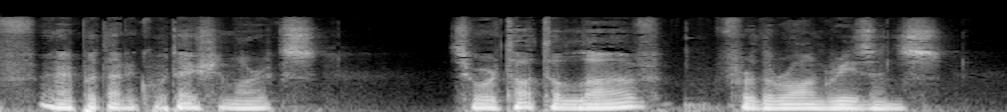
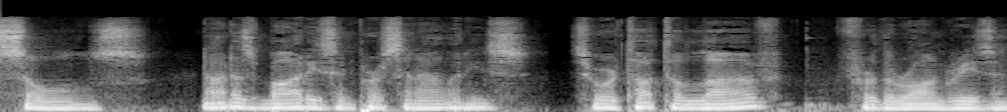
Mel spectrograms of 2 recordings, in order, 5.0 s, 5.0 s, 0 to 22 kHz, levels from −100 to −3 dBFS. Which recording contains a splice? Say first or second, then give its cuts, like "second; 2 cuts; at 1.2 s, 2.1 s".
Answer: second; 1 cut; at 2.7 s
